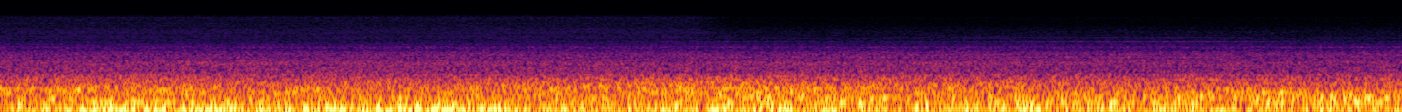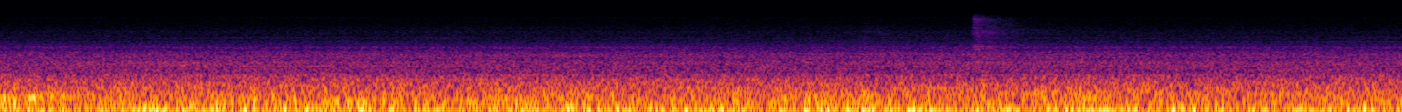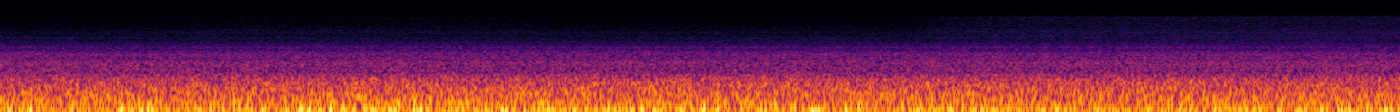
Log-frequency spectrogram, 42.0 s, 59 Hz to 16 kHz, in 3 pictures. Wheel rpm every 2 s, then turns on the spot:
0, 0, 0, 0, 0, 0, 0, 0, 0, 0, 0, 0, 0, 0, 0, 0, 0, 0, 0, 0, 0.
none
